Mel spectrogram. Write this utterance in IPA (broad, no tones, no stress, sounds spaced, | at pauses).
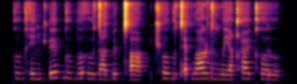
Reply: k uː ɡ h eː ŋ t͡ʃʼ øː p ɡ uː b o h uː d ɑː d ɓ ø b t͡sʼ ɑ | t͡ʃʰ o ɡ u tʼ æ p w ɑː ɭ d o ŋ w eː qʰ øː kʰ o ɾ u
